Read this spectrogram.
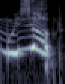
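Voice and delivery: wysoki, płaczliwy głosik dziecka; chlipanie. A narrator's reading. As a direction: zagraj chlipiące dziecko, dużo wyżej i głośniej. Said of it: "chlipnąłem". (po polsku: płaczliwe chlipanie)

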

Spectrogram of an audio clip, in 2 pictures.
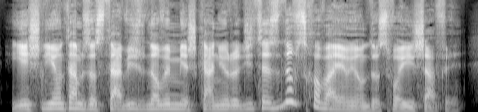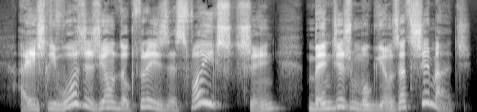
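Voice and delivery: a clever friend giving advice; a hint of a scheming boy; boy Rufus. A narrator's reading.

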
